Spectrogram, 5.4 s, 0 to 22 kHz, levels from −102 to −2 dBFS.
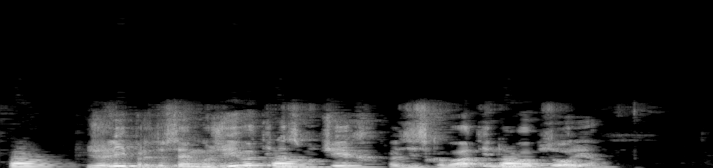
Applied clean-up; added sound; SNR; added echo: classical method Wiener filter.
